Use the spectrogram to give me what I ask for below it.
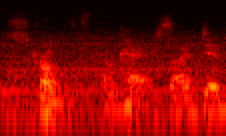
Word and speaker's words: Struempf: I am here with, I'm gonna botch your last name, it's Struempf? Struempf. Okay, so I did pronounce it right.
